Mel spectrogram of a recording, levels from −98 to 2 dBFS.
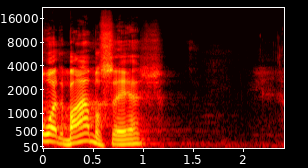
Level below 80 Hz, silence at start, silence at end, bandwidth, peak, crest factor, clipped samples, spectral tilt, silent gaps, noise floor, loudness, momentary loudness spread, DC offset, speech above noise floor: -68 dBFS; 0 s; 1.25 s; 18 kHz; -8 dBFS; 20 dB; under 0.1%; -4.5 dB/octave; none; -72 dBFS; -26 LUFS; 13 LU; under 0.1%; 46 dB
